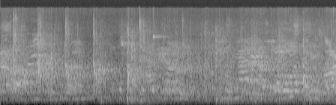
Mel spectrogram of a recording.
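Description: Indoor basketball game: a few sharp thuds of the ball and feet on the hardwood court, over faint background chatter from spectators.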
